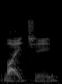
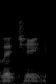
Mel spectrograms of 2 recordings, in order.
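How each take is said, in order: First: The first vowel is long, as in 'lie'. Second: The first vowel is short, as in 'lit'. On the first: The speaker calls it right. "It's Lychee" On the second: The speaker calls it wrong. "I'm mispronouncing Litchi"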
